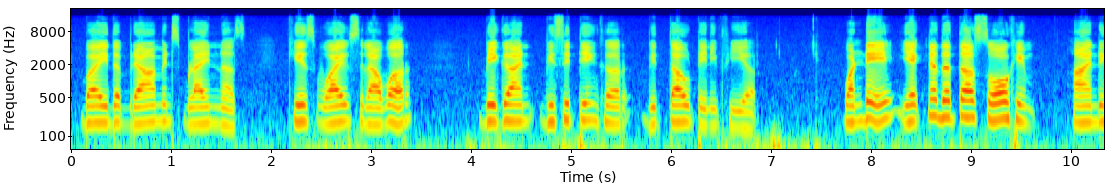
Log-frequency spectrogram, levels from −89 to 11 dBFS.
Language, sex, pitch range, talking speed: Malayalam, female, 160-195 Hz, 110 wpm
